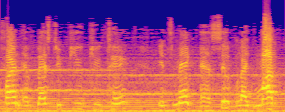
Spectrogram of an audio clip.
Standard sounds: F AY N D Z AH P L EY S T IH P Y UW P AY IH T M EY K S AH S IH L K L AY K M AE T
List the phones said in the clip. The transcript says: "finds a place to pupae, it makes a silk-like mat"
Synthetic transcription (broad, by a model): F AY N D AH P L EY S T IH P Y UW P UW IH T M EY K AH S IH L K L AY K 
